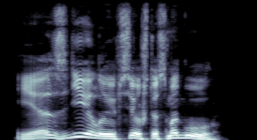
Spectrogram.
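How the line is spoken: Grimacing, through teeth. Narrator (Russian): процедил Уильям, скривившись

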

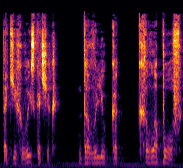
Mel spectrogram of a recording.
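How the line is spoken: Forced through gritted teeth. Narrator (Russian): выдавил Артем сквозь зубы

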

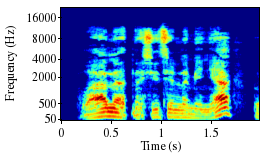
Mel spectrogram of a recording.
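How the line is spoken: Hoarse rasp. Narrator (Russian): прохрипел он

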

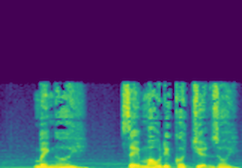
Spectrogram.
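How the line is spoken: Trembling, hurried. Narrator (Vietnamese): Anh Đắc run rẩy vội đánh thức vợ

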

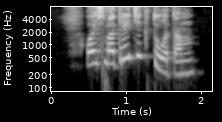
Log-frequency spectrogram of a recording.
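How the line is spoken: Nervous startled giggle. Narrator (Russian): хихикнула Отелла, хотя было заметно, что она немного испугалась от неожиданности

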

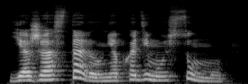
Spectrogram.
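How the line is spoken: Contemptuous growl. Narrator (Russian): с презрением прорычал мужчина, понимая, что женщина пропила все деньги на мальчика

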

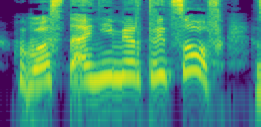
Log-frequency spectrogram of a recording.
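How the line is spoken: Screamed. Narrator (Russian): завопила я

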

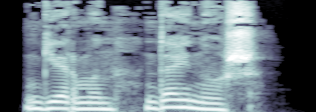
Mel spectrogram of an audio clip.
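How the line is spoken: Dry command. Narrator (Russian): сухо приказала я

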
